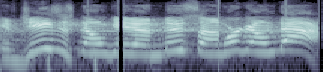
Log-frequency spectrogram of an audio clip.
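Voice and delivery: fast, high, loud panicked cry; the scared boys yelling in the storm; panicked disciples. Retold or imitated. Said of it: "They're like".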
